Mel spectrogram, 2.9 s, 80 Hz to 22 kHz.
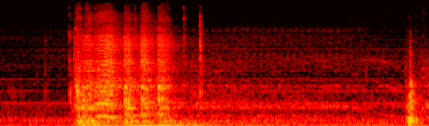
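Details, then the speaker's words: Mercedes 190SL cold start, ice-cold exhaust header, unstarted for several days; electric fuel pump primed, choke pulled, in neutral, a couple pedal pumps. Short crank, then fires promptly and settles into a steady idle: nice starting car. "That is a nice starting and running car."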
